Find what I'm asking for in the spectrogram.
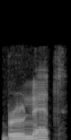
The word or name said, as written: brunet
